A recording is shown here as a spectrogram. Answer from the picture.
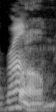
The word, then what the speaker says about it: ram: it's spelled ram, but it's pronounced more rum.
